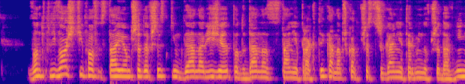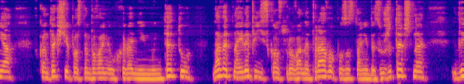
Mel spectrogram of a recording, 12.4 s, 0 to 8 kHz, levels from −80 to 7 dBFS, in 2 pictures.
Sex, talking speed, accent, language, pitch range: male, 125 wpm, native, Polish, 140-175 Hz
